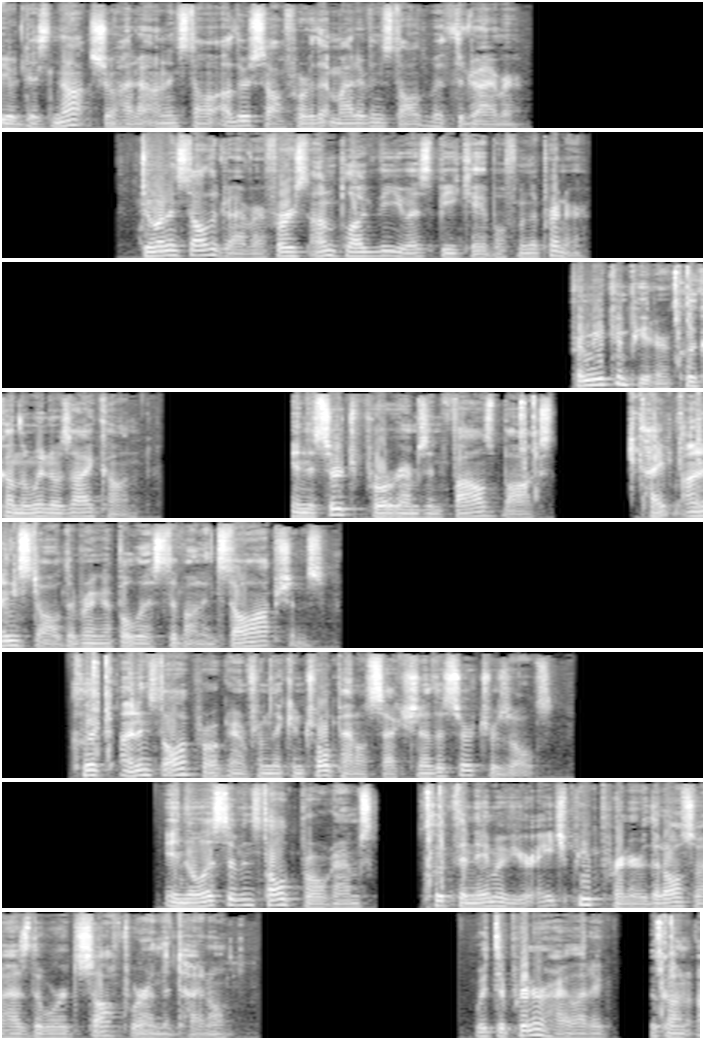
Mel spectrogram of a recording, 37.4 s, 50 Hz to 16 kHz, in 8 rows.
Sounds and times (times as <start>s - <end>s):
Speech: 0.0s - 3.6s, 5.6s - 8.6s, 13.2s - 15.1s, 16.0s - 21.0s, 23.8s - 27.2s, 29.1s - 34.4s, 35.8s - 37.3s.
